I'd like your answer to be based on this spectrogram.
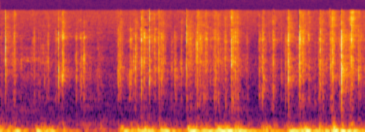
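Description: Both hands type with their fingertips on a black plastic backlit RGB gaming keyboard. Irregular, fast key clicks come with a low thump and brief bright clatter, easing to quieter taps for a moment near the middle before picking up again.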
